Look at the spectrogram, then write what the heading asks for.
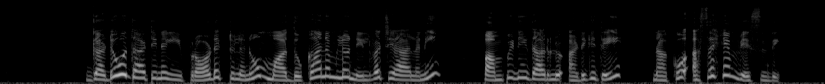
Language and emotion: Telugu, disgusted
